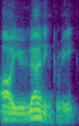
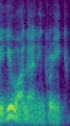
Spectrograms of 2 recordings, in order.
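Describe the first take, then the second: First: Are you learning Greek said with a rise at the end; rising question on learning Greek; question tune. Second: You are learning Greek said falling at the end, lower; falling statement on Greek; statement tune. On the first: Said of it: "the Greek sentence would look the same". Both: Shown as a demonstration.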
